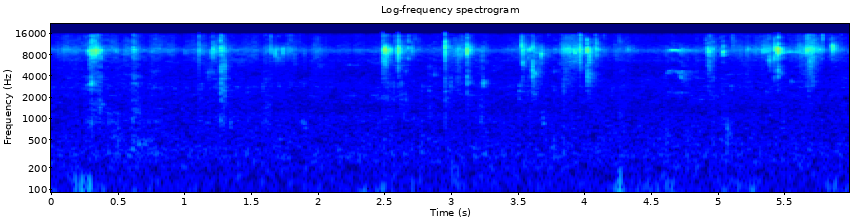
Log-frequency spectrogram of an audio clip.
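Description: Faint eating sounds: wet chewing and small mouth clicks, with soft squishes of fingers mixing rice on a metal plate, as short scattered ticks.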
